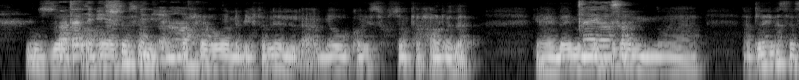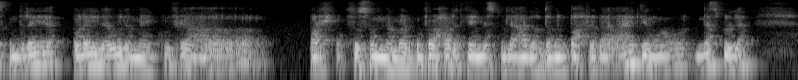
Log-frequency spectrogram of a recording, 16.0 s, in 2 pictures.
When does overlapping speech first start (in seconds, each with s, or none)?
0.6 s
